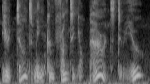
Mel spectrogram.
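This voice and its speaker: A man playing a reserved, devoted royal servant in an ASMR romance roleplay, speaking softly, politely and formally with a breathy voice. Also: medium pitch, wildly swooping pitch, a little slow, exaggerated voice. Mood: earnest, questioning. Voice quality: soft, breathy. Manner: soft, polite, formal, restrained, often dropping to a breathy murmur.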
